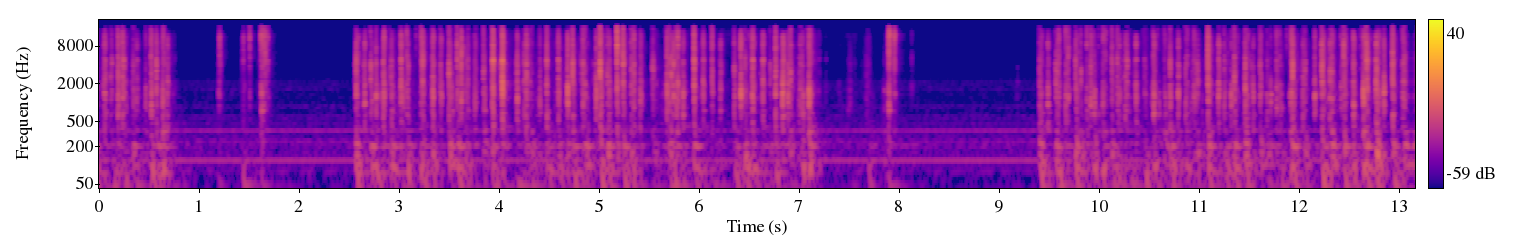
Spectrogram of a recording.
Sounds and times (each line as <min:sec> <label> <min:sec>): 0:00.0 Typing on a semi-mecanic keyboard 0:01.8
0:02.6 Typing on a semi-mecanic keyboard 0:08.1
0:09.4 Typing on a semi-mecanic keyboard 0:13.1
